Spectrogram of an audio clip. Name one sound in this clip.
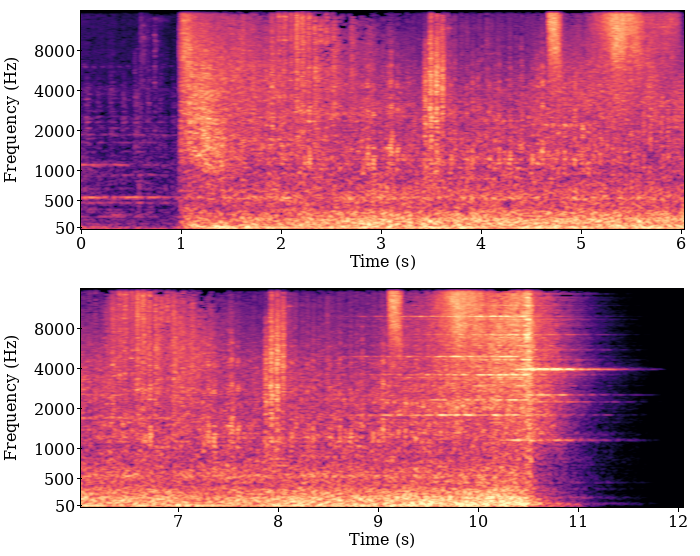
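A loud rushing whoosh roars steadily, then cuts off.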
